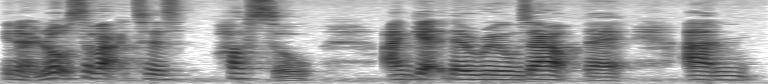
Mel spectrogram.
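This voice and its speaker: A woman's voice: lowish voice, normal speed. A woman speaking as an interview guest, explaining things conversationally and emphatically. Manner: emphatic, often voices imagined questions from actors. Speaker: interview guest, voice reel producer and former voiceover agent.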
